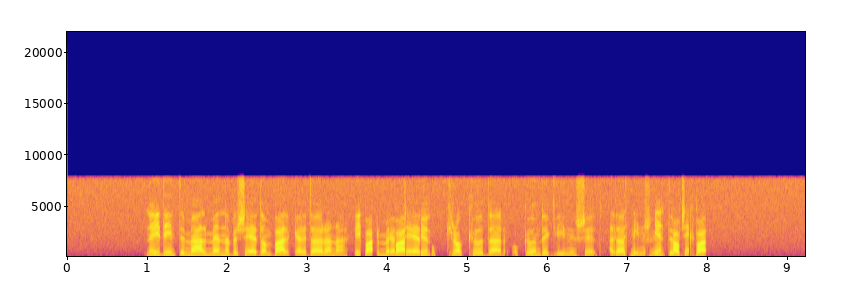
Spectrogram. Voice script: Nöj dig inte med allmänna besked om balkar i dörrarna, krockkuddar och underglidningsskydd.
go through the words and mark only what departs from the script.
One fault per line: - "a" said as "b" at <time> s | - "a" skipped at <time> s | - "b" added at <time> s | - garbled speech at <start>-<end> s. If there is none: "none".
- garbled speech at 3.6-4.7 s
- garbled speech at 6.8-8.0 s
